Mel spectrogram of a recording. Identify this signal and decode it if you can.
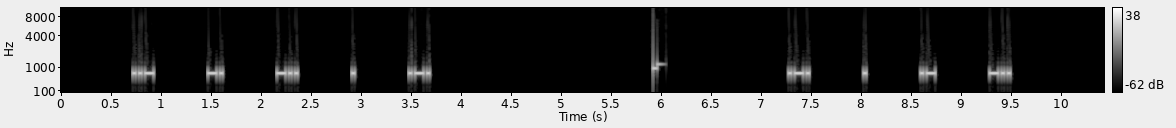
Morse code, heard as a keyed tone, about 40 wpm, spaced as for 14 wpm, 690 Hz. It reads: UNDER READ
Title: 6x Character Spacing - Top 200 Words - 40wpm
